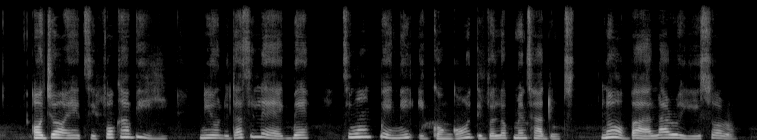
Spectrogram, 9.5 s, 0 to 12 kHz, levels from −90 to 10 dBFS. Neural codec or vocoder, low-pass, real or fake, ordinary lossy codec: codec, 24 kHz, 6 kbps, HILCodec; none; fake; none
